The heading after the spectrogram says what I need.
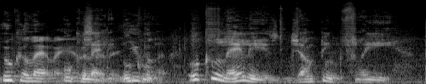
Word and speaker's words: ukulele: And you say it like a Hawaiian, ukulele.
